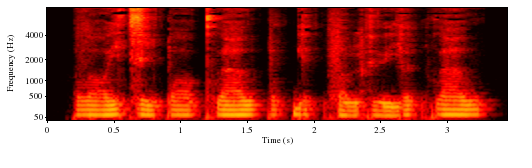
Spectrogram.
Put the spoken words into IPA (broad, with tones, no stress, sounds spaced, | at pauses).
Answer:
l ɔː˨˥ j t͡s iː˨˩ p ɔː˨ kʷʰ aː˨˧ w p ʊ˨˥ k̚ j ɪ˨˥ k̚ f ɐ˨ m k yː˨˩ j ɵ˥ t̚ kʷ aː˥ w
